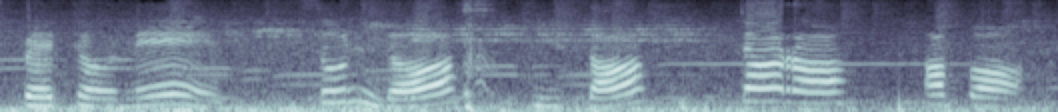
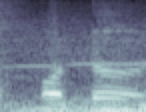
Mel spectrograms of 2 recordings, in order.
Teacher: untuk fonem A itu biasanya dalam bahasa Jawa itu diucapkan menjadi O. Misal Contohnya, bedone, Sundo, Bisa, Coro, Opo.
